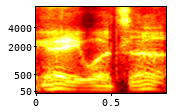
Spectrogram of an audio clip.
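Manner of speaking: low, seductive announcer voice. Imitating how a guest came on: Hugh's sexy voice. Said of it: "with your sexy voice".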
